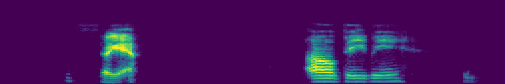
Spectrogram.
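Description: A young man speaks close to a microphone in short bursts.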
